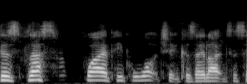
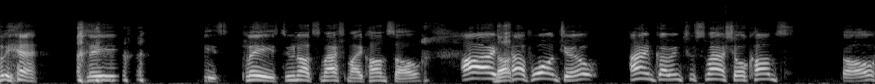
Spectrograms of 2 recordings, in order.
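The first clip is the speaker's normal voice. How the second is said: robotic alien voice, much higher pitch; 4 semitones higher than usual. Retelling what a boy said to his parent, in a Dalek voice. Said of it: "Is that a Dalek?".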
